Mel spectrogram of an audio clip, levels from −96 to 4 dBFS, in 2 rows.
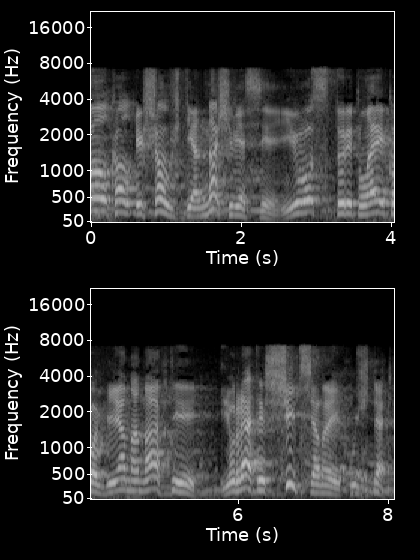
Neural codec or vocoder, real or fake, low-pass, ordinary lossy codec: codec, 16 kHz, 4 kbps, X-Codec, HuBERT features, trained on balanced general audio; fake; 7.2 kHz; MP3, 48 kbps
